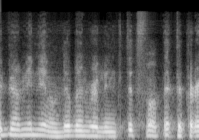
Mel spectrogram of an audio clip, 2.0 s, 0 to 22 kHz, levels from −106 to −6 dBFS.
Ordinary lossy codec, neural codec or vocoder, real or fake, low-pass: Opus, 24 kbps; codec, 44.1 kHz, 0.9 kbps, DAC; fake; 14.4 kHz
